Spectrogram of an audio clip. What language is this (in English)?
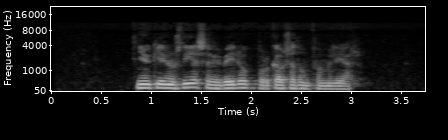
Galician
